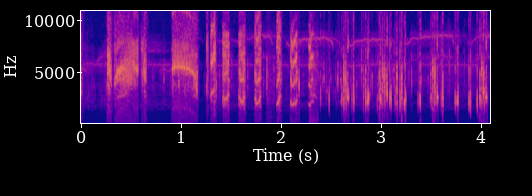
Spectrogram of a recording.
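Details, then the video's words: Two long buzzy notes from a swiftlet open the sequence, followed by a dense chattering series of short, sharp chirps that speeds up and grows uneven. "SUARA BURUNG WALETNETRAL soUND"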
